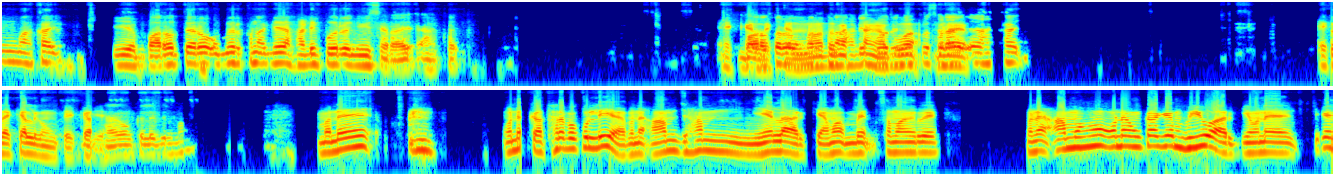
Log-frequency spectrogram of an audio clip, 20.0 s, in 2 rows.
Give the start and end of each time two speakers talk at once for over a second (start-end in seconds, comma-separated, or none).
5.6-7.2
